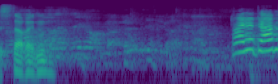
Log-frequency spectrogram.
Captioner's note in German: Zurufe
